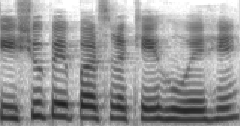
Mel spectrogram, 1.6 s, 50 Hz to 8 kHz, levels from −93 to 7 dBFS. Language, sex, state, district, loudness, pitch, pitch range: Hindi, female, Bihar, Madhepura, -13 LUFS, 245 Hz, 235-260 Hz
